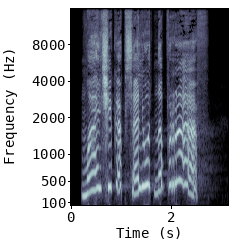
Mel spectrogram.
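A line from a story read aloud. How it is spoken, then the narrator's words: Joyful. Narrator (Russian): Радостно закивал профессор Пыхтелкин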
